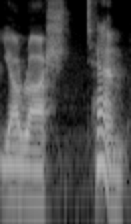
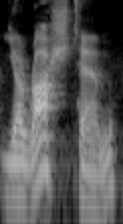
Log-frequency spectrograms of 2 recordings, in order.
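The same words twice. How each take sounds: First: The stress falls on the final syllable. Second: The stress falls before the final syllable. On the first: The speaker calls it right. "we can take the accent onto that final syllable, tem" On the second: The speaker calls it wrong. "So not"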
